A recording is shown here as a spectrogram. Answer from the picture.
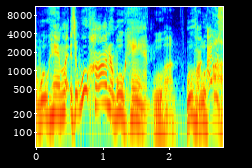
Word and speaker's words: Wuhan: Is it Wuhan or Wuhan?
